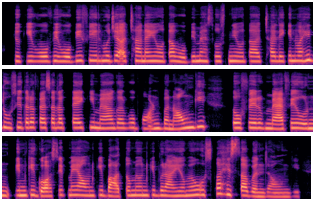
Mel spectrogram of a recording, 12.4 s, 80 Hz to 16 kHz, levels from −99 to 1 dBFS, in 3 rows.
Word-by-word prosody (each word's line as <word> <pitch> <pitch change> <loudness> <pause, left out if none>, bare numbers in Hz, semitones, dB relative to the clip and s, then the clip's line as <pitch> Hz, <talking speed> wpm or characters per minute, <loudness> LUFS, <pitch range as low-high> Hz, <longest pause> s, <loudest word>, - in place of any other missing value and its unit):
क्योंकि 250 0 -4
वो 245 0 0
भी 260 - 0
वो 245 -1 +1
भी 270 - +1
फील 275 0 -3
मुझे 270 0 0
अच्छा 265 +1 +1
नहीं 255 0 +1
होता, 255 0 -1
वो 235 -3 -2
भी 250 - -2
महसूस 250 -1 -2
नहीं 255 0 +2
होता 245 0 -2
अच्छा। 245 +2 -3
लेकिन 255 +1 -1
वहीं 265 +3 +3
दूसरी 280 -1 -2
तरफ 275 0 0
ऐसा 270 0 +2
लगता 270 0 -1
है 270 - +4
कि 280 +1 -4
मैं 255 -2 +1
अगर 255 +1 0
वो 265 +1 -5
बॉन्ड 240 +1 -2
बनाऊँगी, 245 +7 +2 0.4
तो 265 0 +4
फिर 265 +1 +2
मैं 225 -2 +4
फिर 260 0 +2
उन 240 -2 +2
इनकी 245 +1 +2
गॉसिप 215 +4 +2
में 255 - +1
या 250 -1 +3
उनकी 235 +1 -3
बातों 205 +4 0
में, 245 0 +1
उनकी 245 +1 -2
बुराइयों 225 -2 -1
में 240 +1 0
उसका 265 +4 +1
हिस्सा 260 -3 +4
बन 190 -1 -1
जाऊँगी। 185 0 -9
250 Hz, 230 wpm, -24 LUFS, 240-265 Hz, 0.4 s, है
